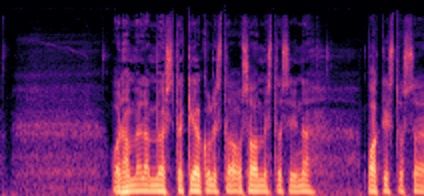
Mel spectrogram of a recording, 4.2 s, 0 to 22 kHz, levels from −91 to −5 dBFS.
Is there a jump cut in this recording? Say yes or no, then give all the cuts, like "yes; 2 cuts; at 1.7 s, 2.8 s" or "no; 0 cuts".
no; 0 cuts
